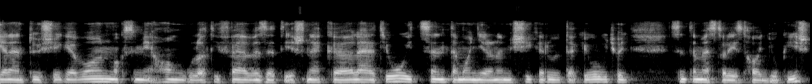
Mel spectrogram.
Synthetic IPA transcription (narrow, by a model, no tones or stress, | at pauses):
jɛlɛnt̪øːʃeːɡɛvɒnmɒksimjɛ̰nɦɒŋɡulɒt̪ifɛlvɛzɛt̪eːʃnɛklɛɦɛt̪joːit̪sɛɾint̪ɛmɒɲːiɾɒnɛmiʃːikɛɾylt̪ɛkjoːluːcho̞ɟsɛɾint̪ɛmɛst̪ɒɾeːst̪hɒɟːukiʃ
